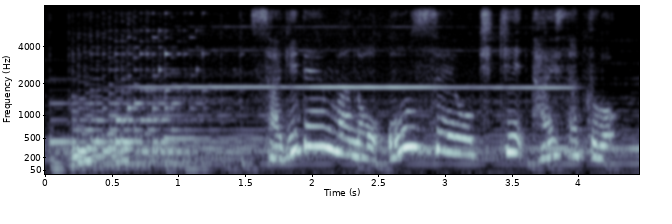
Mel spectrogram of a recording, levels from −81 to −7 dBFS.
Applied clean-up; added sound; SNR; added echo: none; Wind instrument, woodwind instrument; 13 dB; reverberation time 0.2 s.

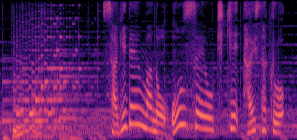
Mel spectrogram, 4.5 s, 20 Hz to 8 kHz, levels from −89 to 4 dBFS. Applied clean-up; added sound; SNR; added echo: none; none; none; none.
